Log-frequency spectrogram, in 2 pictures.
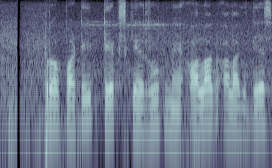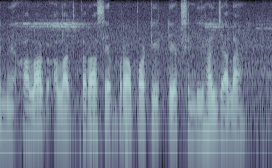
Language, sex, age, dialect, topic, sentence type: Bhojpuri, male, 31-35, Southern / Standard, banking, statement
